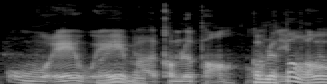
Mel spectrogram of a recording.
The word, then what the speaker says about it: paon: Oui, Oui, bah, comme le pan. Comme On le dit pan, oui, oui. oui. une D'ailleurs, bête je me demande aussi. pourquoi on dit pan, parce que ça s'écrit P-A-O-N.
